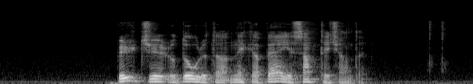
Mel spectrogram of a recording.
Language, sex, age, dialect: Faroese, male, 36-60, Suðurstreymoy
